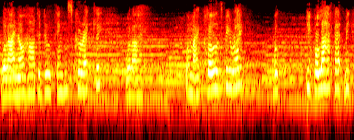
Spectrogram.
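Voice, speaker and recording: Woman acting a proud anxious president's wife, highish voice, theatrical and earnest, 1940s radio drama, muffled recording with music. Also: fairly even intonation, a little slow, close to an everyday voice. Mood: fearful, brooding. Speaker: lead actress and first-person narrator.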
